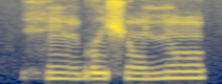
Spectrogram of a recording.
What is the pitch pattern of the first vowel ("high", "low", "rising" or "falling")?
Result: low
